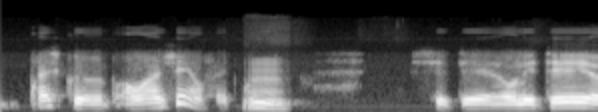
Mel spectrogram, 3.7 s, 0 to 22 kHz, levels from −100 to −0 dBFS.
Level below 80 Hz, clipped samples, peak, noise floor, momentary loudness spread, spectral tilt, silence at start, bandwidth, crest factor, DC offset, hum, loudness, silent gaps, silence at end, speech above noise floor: -68 dBFS; under 0.1%; 0 dBFS; -47 dBFS; 10 LU; -8.5 dB/octave; 0.2 s; 4 kHz; 12 dB; under 0.1%; none; -14 LUFS; none; 0 s; 34 dB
